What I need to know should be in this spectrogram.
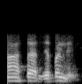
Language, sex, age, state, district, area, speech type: Telugu, male, 30-45, Andhra Pradesh, Kadapa, rural, conversation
